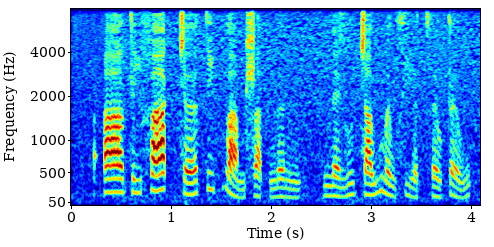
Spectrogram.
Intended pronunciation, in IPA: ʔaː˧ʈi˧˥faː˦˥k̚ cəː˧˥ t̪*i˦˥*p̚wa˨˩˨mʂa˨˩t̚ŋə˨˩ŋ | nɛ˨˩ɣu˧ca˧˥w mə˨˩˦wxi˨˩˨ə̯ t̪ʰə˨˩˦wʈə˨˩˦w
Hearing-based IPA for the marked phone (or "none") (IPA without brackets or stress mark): i˦˥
